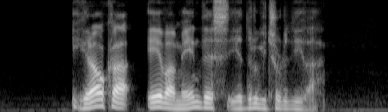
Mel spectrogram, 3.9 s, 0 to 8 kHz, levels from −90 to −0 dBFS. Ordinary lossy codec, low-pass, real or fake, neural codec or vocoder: none; none; fake; codec, 16 kHz, 6 kbps, DAC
